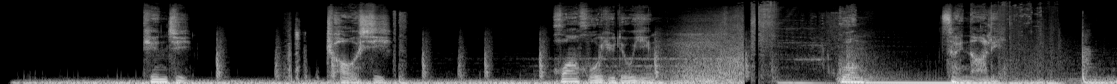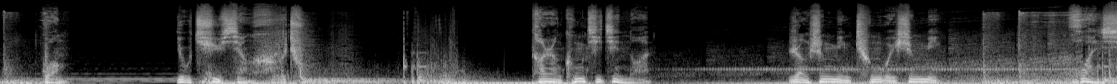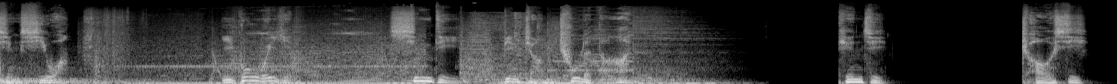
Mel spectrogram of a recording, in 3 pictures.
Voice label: 男国 微电影 独白大气品质感

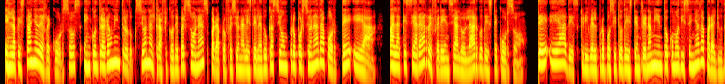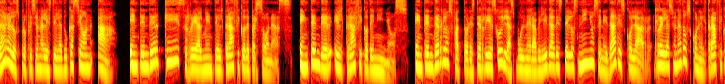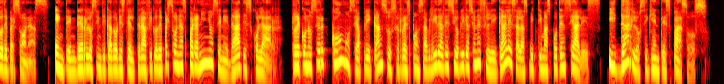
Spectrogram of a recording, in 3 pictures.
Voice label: 西班牙语女 外语 小语种

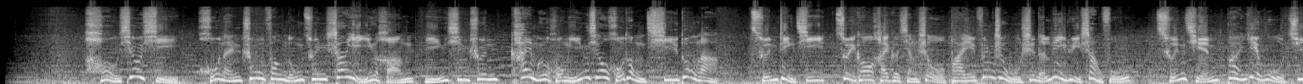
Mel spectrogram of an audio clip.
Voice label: 男国 广告 促销 农村商业银行促销

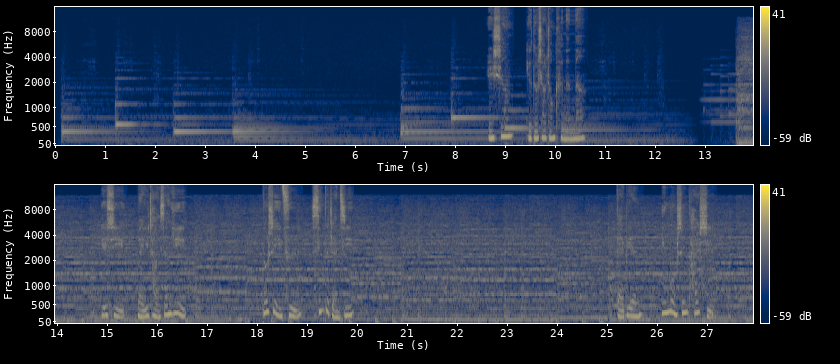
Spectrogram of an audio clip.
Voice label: 广告 互联网 年轻; 陌陌

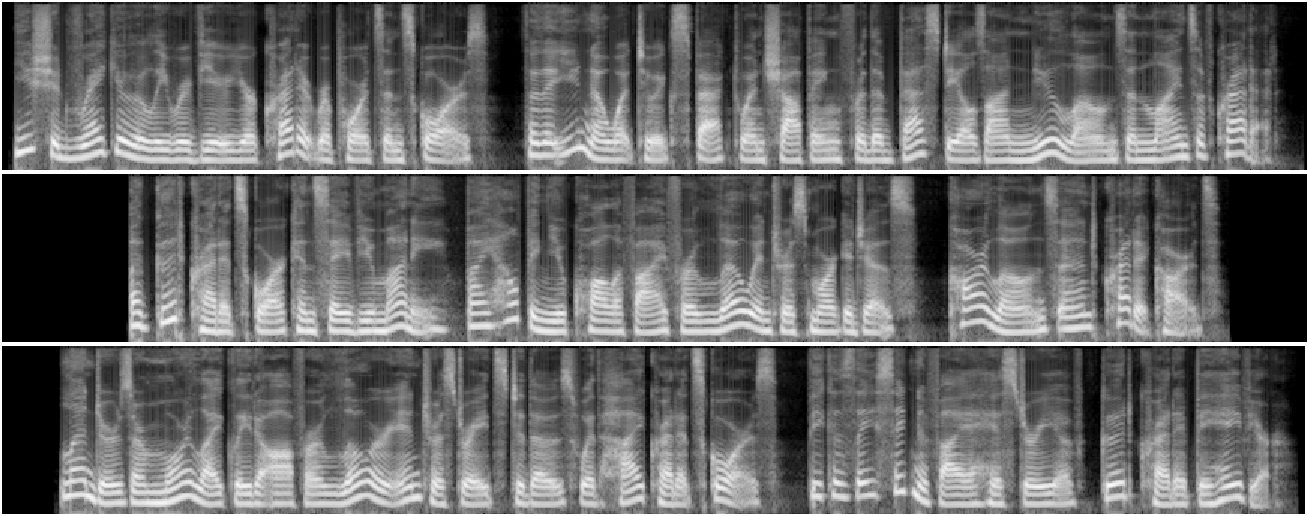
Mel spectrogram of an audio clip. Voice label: 外籍女英 美式英语 解说 讲述; CreditCard; CreditCard解说

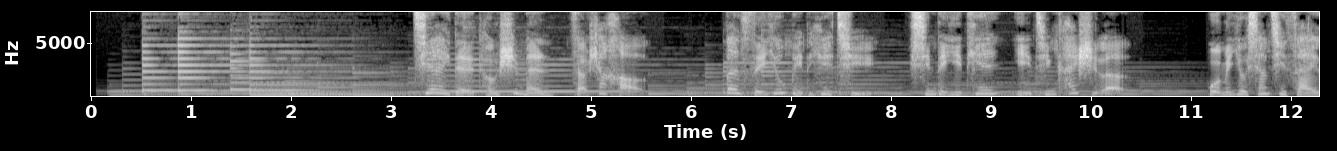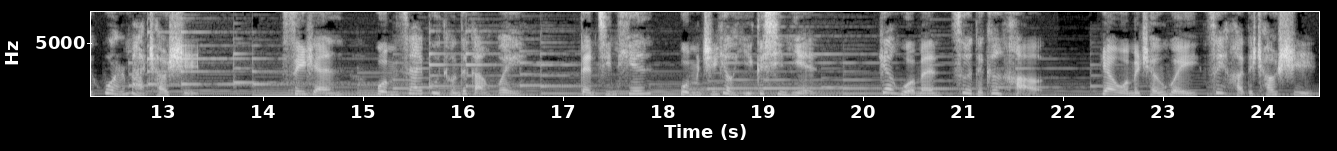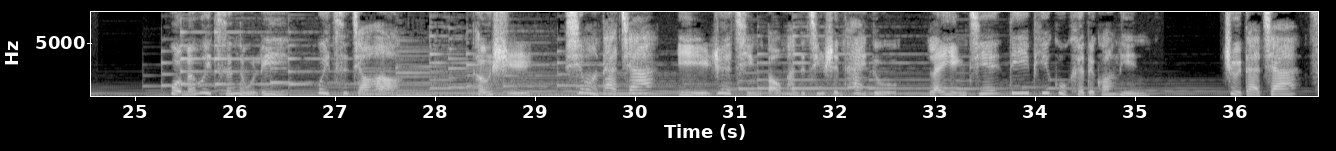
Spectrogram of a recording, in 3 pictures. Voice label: 超市广播; 沃尔玛超市广播

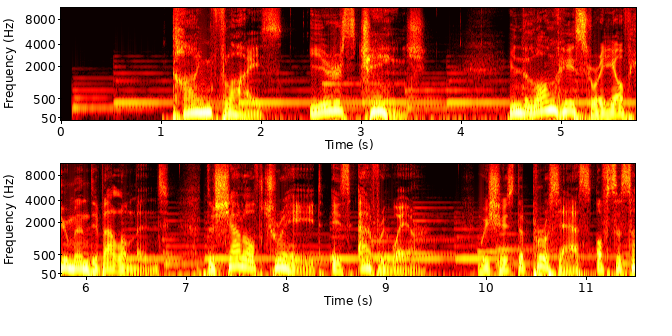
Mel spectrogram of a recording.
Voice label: 男英 专题 企业 英音专题; 外语; 英语; 英音专题BBEC

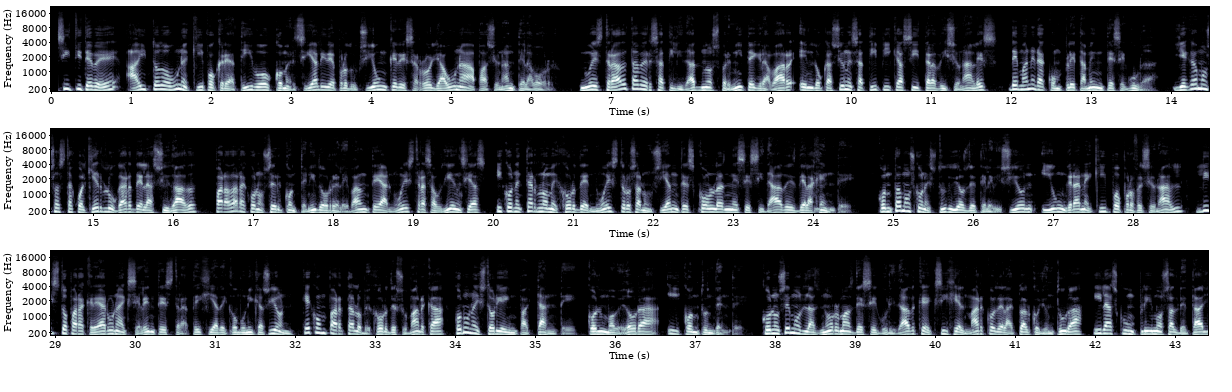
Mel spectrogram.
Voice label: 西班牙语男, 外语; 小语种

